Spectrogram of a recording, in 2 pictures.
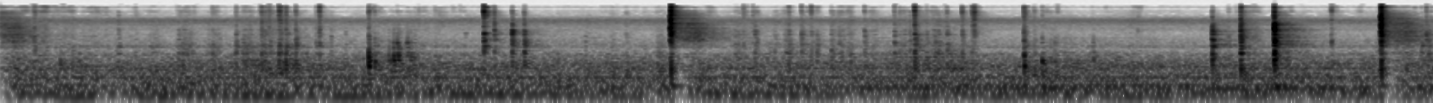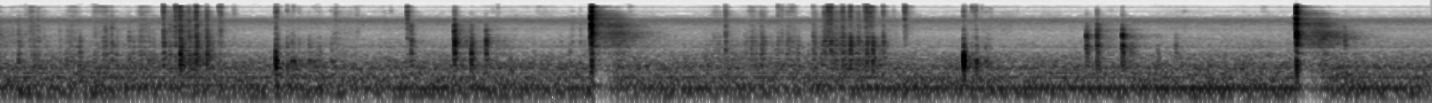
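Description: Irregular sharp clicks and metallic taps, a second to several seconds apart, as the fuel pump and filter assembly is handled in the opening of a motorcycle fuel tank, over a steady low hum.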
